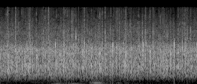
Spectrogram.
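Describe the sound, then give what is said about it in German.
Studio audience applause in Munich, a steady, dense wash of clapping with no separate claps standing out, loud and even for the whole short stretch. “Thorsten Siegmund ist in Stuttgart parat und kriegt von uns aus München erstmal einen Applaus”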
